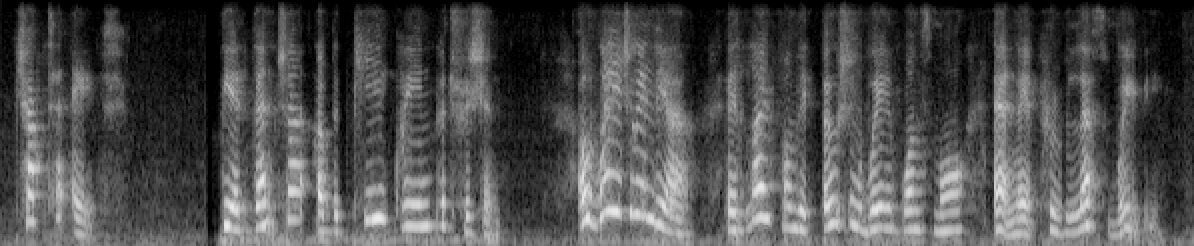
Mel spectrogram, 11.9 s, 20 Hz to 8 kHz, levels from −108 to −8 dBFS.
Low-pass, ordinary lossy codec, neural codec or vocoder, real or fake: 7.2 kHz; Opus, 24 kbps; codec, 16 kHz in and 24 kHz out, 1.1 kbps, FireRedTTS-2 codec; fake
